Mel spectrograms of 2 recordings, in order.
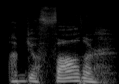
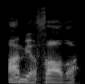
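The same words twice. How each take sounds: First: It is said warmly, with emotion. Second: It is said flatly, without emotion. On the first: A father moved to see his daughter again. The speaker calls it right. "Wouldn't you go" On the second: A cold, suspicious reunion. The speaker calls it wrong. "Kinda sus the way he, he just said"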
